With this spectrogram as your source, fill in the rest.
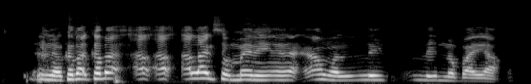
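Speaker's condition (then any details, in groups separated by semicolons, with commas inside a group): Cerebral palsy; from birth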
